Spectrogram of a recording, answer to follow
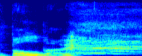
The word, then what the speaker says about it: Volvo: Chris says English speakers are helped to know that the V is pronounced by a B in Spanish. Volvo is Bulbo, as in the car manufacturer.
